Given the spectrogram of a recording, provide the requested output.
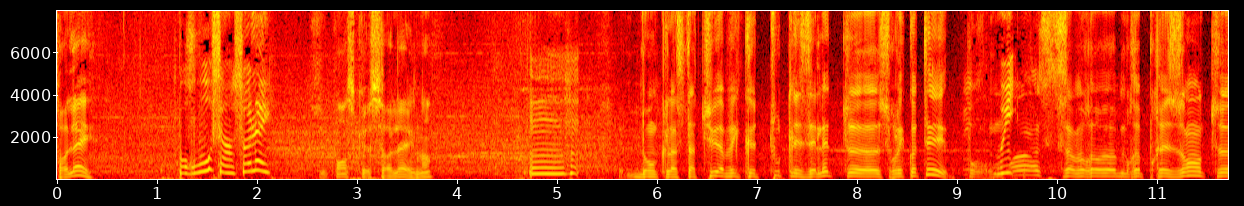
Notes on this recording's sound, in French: Enregistrée le jeudi 17 août depuis la place de la maison rouge. Avec les enfants de l'interstice asbl.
